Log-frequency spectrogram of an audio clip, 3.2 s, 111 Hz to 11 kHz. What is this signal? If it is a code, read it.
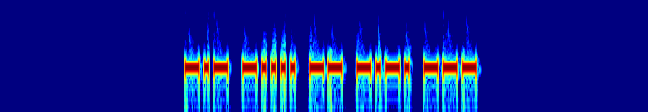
Morse code, heard as a keyed tone, about 48 wpm, 700 Hz. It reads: K6MCO
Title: USA Call Signs - 5 Characters - 50wpm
